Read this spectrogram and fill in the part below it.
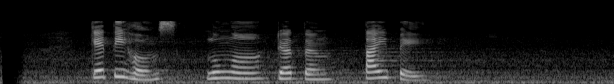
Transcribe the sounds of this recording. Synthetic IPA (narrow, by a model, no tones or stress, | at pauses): ket̪iɦɔms | luŋɔɖ̥ä̤t̪əŋt̪aipe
